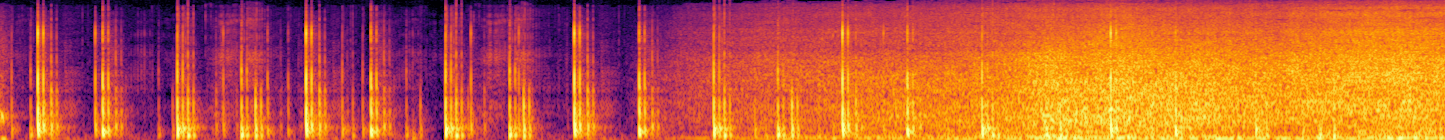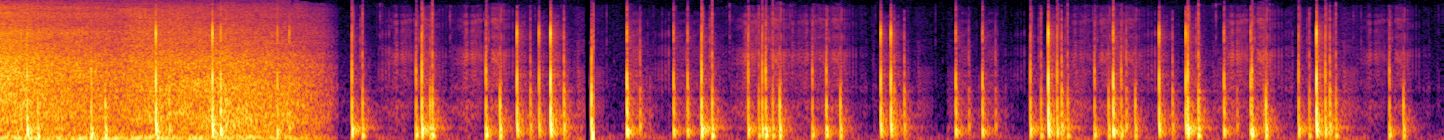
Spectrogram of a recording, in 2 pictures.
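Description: Quick footsteps patter on a stone path.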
